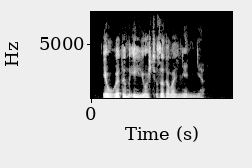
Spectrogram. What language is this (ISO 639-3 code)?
bel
